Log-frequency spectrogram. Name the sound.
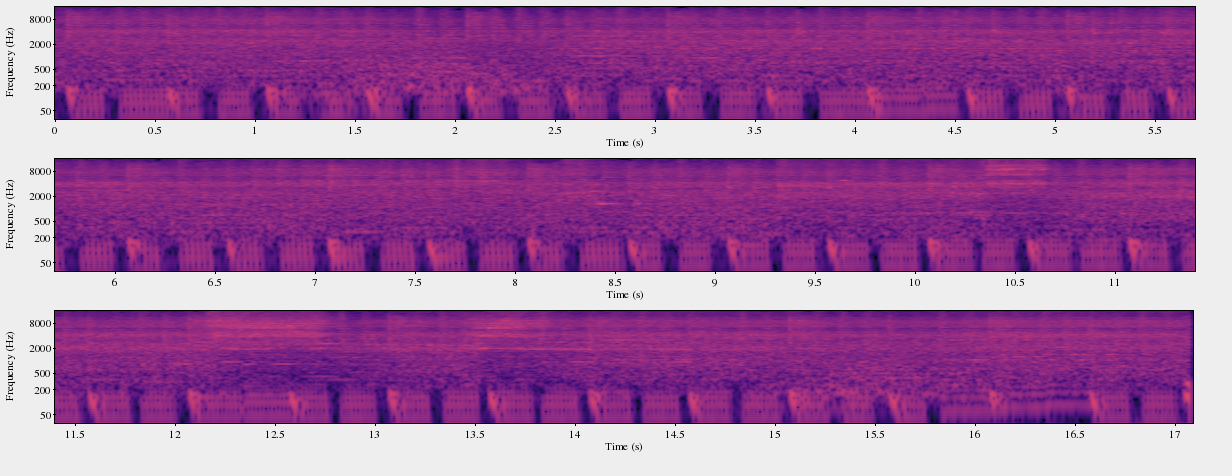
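automatic timber milling machine processing a rafter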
